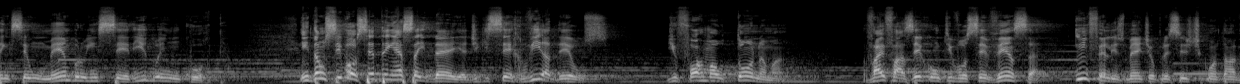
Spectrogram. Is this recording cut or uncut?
uncut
